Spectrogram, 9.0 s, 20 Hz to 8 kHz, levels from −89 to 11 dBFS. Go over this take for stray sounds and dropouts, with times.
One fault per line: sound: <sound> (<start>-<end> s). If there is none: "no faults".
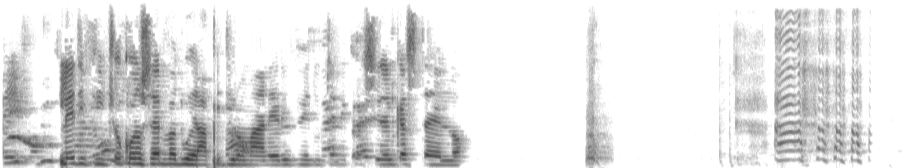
sound: bark (5.9-6.2 s)
sound: laugh (7.2-8.7 s)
